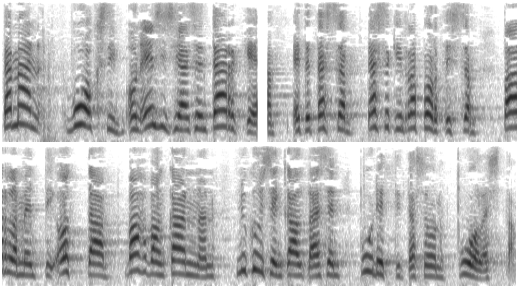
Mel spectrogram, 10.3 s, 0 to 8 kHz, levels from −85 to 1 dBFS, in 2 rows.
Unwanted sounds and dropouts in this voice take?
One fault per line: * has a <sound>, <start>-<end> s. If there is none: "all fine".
* has a dropout, 2.5-2.7 s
